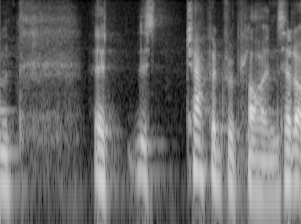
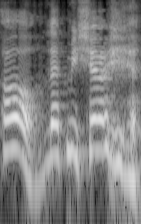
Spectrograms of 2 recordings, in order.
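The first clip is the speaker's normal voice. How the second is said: put-on Polish accent, squeaked up very high; 11 semitones higher, 4 dB louder than usual. Retelling an interviewee's words in a put-on Polish accent. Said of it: "That's my Polish accent".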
